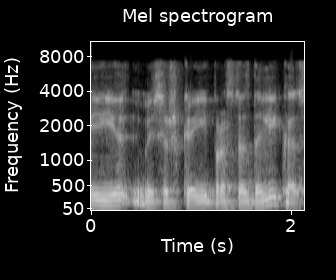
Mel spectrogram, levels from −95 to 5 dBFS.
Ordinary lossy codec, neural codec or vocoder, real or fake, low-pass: AAC, 48 kbps; codec, 16 kHz, 8 kbps, FunCodec, trained on Chinese and English, 25 frames a second; fake; 7.2 kHz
